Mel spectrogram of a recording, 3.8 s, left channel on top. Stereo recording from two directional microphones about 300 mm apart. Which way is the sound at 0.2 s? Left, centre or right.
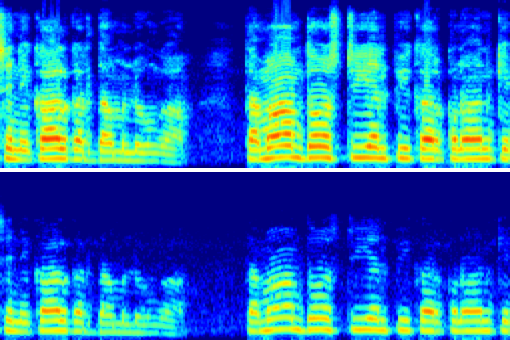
Centre.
